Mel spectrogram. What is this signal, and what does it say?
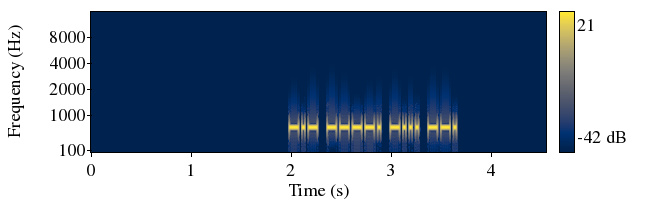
Morse code, heard as a keyed tone, about 36 wpm, 700 Hz. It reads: K9BG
